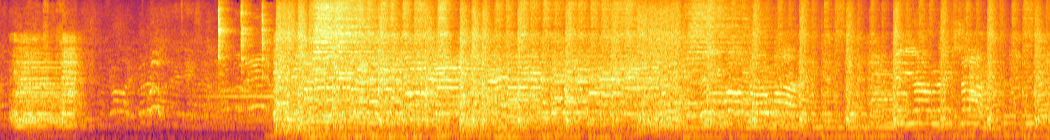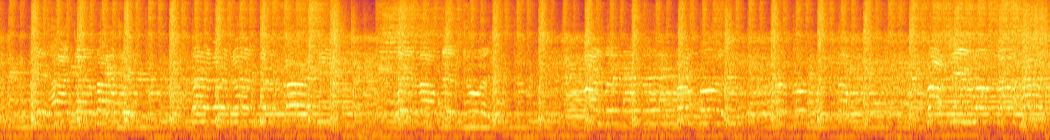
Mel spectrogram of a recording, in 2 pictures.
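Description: Live punk rock band starting a song about four seconds in: electric guitars, drum kit and a male singer on microphone, played loud. A few seconds of talk come before the band starts.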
